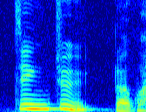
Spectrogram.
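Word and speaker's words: 京剧: 경극은 중국어로 찡주라고 하는데요.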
